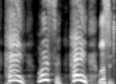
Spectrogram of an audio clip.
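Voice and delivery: very high nagging helper voice; Navi. Retold or imitated. Streamer mimicking a pestering game helper, high-pitched nagging. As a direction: repeat it high and insistent. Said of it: "from Navi".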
